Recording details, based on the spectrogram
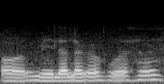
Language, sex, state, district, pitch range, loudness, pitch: Hindi, female, Uttar Pradesh, Varanasi, 165-195 Hz, -13 LUFS, 175 Hz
